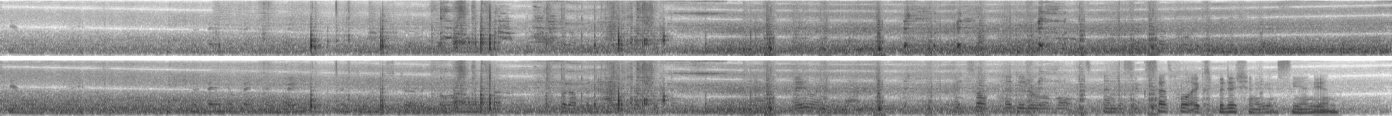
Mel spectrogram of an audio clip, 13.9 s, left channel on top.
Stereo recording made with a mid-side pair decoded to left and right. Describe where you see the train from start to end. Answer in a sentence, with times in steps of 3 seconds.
In this clip you hear the train on the right from 0 s, in the centre from 6 s and on the left from 9 s.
